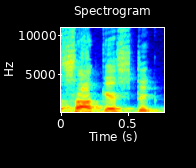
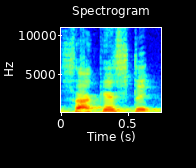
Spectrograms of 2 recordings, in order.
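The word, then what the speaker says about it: sarcastic: अ सार्केस्टिक tone, सार्केस्टिक का अर्थ है व्यंग्यात्मक। विद्यार्थी इसके उच्चारण पर भी ध्यान दें, उच्चारण सार्केस्टिक है ना कि सरकास्टिक।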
